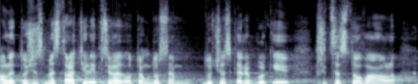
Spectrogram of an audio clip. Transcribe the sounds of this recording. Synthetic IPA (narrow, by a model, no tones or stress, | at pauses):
ʔalɛt̪o̞ʒɛsmɛst̪ɾacɪlɪpr̥ɛɦlɛt̪o̞t̪o̞mɡdo̞sɛmdo̞t͡ʃɛskɛːɾɛpublɪkɪ | pr̥ɪt͡sɛst̪o̞val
